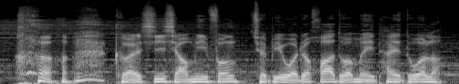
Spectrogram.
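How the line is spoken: Laughing. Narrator (Chinese): 霍真也笑道

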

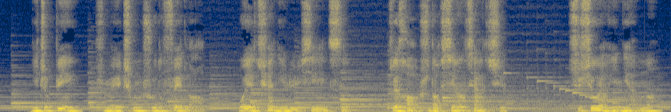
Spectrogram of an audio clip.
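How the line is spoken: Sighing. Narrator (Chinese): 他叹了口气

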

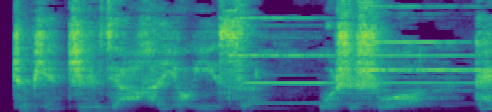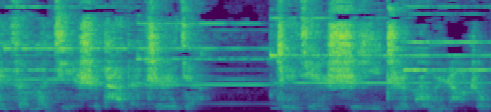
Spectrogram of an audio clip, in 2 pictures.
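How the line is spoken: Murmuring. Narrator (Chinese): 马普尔小姐喃喃道

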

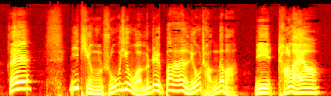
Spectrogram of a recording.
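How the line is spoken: Laughing question. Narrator (Chinese): 这警察 马上就笑了 就问

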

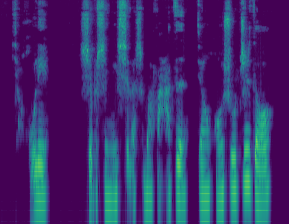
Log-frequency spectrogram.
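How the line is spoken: Low voice. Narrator (Chinese): 低声道

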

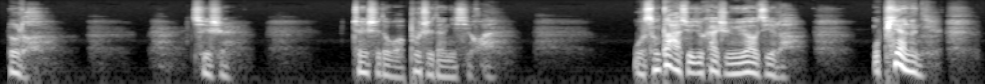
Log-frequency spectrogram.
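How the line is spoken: Sighing. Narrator (Chinese): 陈烨叹了一口气

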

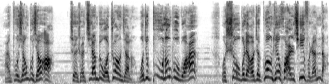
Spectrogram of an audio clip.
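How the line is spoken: Loud blustering. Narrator (Chinese): 张强大呼小叫的说

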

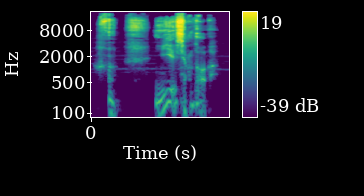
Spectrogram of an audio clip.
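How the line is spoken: Cold sneer. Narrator (Chinese): 大强嘴角勾起一抹冷笑来

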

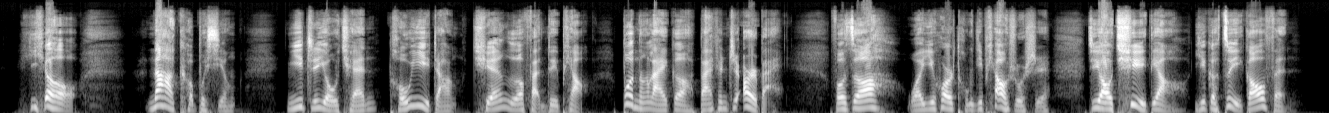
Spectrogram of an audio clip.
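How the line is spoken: Witty, joking. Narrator (Chinese): 吉仁瑞机敏地用玩笑化解

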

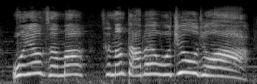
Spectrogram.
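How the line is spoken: Anguished loud cry. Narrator (Chinese): 沉香难受的捶胸顿足的高喊

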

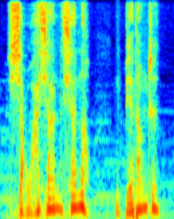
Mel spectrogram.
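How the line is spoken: Embarrassed, low voice. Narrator (Chinese): 胖妹恨不得把头低进土里，怕曹师冲动，低声道

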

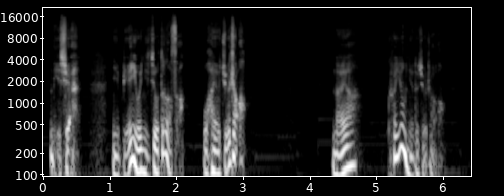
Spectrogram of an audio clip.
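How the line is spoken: Angry, frustrated. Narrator (Chinese): 嚣张羊狂攻不下，咬了咬牙，终于怒道

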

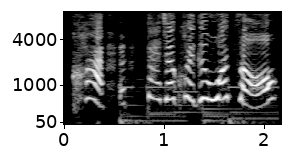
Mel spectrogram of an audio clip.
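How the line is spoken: Shouting. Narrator (Chinese): 绿跑跑喊着

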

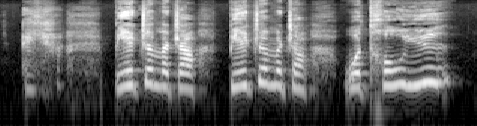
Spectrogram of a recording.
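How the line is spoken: Squeaking like a mouse. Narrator (Chinese): 特特老板像耗子一样吱吱地叫着

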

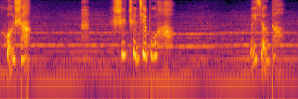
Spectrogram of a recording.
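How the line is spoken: Weak tearful crying. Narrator (Chinese): 他弱弱的 满眼含泪的哭道

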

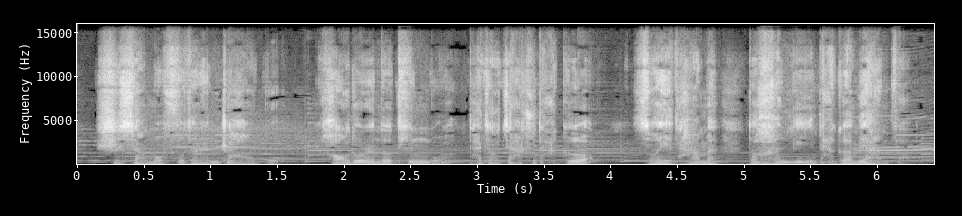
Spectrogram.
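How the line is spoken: Whispering in ear. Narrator (Chinese): 方梅梅在宝四耳边轻声地说

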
